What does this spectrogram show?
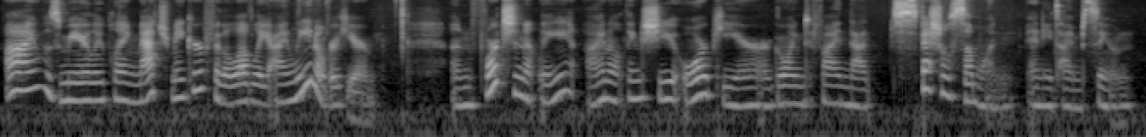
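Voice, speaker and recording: A woman's voice: medium pitch, unhurried. A woman voicing a boisterous, theatrical and eccentric man in an audio story. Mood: cheerful. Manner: loud, theatrical, exclaiming. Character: boisterous, gleefully chaotic eccentric man who scolds birds. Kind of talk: fan fiction audio story character.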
